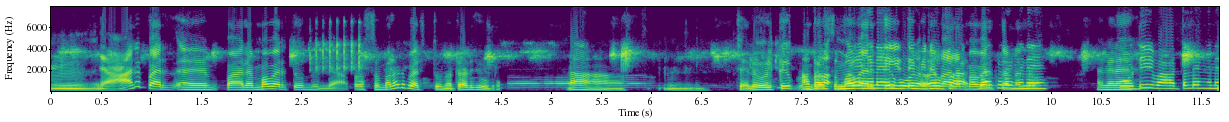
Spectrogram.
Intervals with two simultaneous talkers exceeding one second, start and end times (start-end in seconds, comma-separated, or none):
7.6-9.9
